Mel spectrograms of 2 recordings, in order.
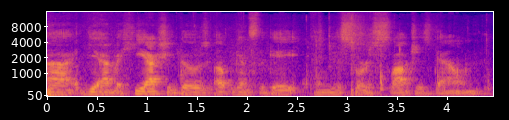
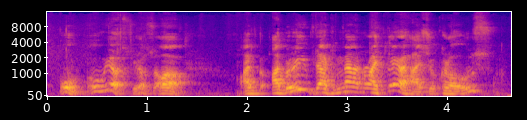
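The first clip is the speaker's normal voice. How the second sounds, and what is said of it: Weird character voice. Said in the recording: “weird voice”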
